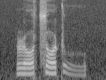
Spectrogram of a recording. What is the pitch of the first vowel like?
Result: rising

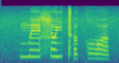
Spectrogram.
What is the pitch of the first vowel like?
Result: high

